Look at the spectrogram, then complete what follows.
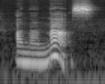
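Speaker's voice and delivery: ananas stressed on final syllable -nas. Listen-and-repeat russian vocabulary drill, stress on last syllable nas. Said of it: "we're stressing the final syllable, the last syllable".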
